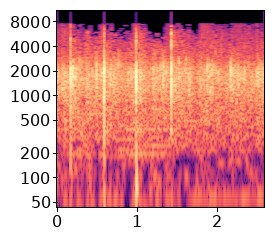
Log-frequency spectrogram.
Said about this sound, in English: Give God a hand clap of praise this morning if you love Him.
